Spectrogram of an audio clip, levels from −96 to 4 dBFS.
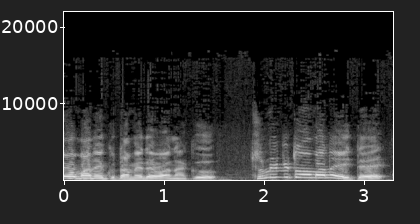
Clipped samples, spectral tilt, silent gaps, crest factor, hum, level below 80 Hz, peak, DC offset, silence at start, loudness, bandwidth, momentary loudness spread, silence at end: under 0.1%; -6 dB/octave; none; 12 dB; none; -56 dBFS; -2 dBFS; under 0.1%; 0 s; -14 LUFS; 8.8 kHz; 9 LU; 0.1 s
